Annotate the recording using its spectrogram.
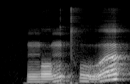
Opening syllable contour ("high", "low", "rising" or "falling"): rising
